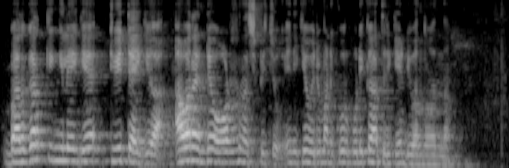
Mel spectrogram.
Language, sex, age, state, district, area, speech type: Malayalam, female, 45-60, Kerala, Kottayam, rural, read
